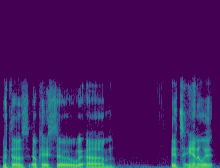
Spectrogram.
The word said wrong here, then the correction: Adonit: I think it's how you pronounce the name of the company. I'm probably getting it wrong. I got it right in my interview. – Adonit? Adonit? – Adonit. That's right. I left the D out.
